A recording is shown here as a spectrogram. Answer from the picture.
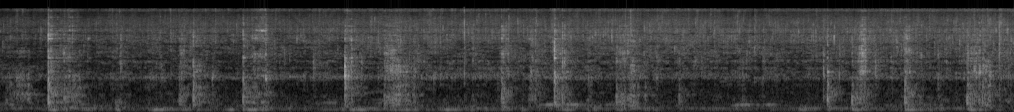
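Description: Chopped onions and seeds frying in oil in a kadai with a steady sizzle, while a steel ladle stirs and scrapes against the pan in short, irregular clicks.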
